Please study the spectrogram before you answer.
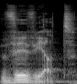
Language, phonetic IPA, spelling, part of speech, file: Polish, [ˈvɨvʲjat], wywiad, noun, Pl-wywiad.ogg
